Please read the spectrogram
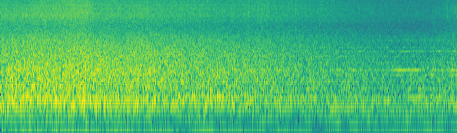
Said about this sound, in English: But the noise of the waves drowned him out.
